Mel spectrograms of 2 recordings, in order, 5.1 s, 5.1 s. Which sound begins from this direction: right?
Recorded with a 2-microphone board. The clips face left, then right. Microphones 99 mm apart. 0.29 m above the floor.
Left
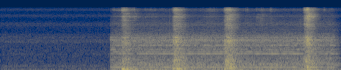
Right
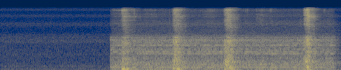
Chopping, at 1.6 s.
